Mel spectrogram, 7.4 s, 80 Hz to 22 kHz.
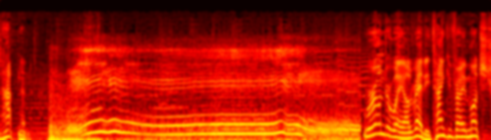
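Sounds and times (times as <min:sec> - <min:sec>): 
speech: 0:00.0 - 0:02.0, 0:05.6 - 0:07.3
person imitating a chainsaw with their voice: 0:01.0 - 0:05.4.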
